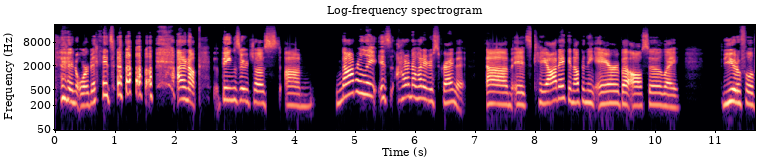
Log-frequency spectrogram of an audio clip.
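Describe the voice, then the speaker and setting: A woman's voice: medium pitch, fairly bright tone, smooth, no echo. A woman hosting her own show in a casual, rambling, reflective way, often searching for words. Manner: reflective, searching for words, mystical new-age phrasing; laughs often while talking. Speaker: host of a personal show. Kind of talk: casual, rambling solo chat.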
